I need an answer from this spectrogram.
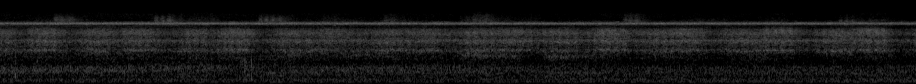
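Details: Country crickets on a Florida night keep up an unbroken shrill whine, with pulsing buzzy bursts repeating about every second and briefly brightening higher up, all steady and dense.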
